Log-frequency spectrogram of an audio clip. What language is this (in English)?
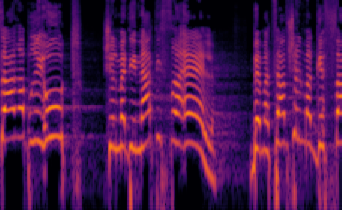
Hebrew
